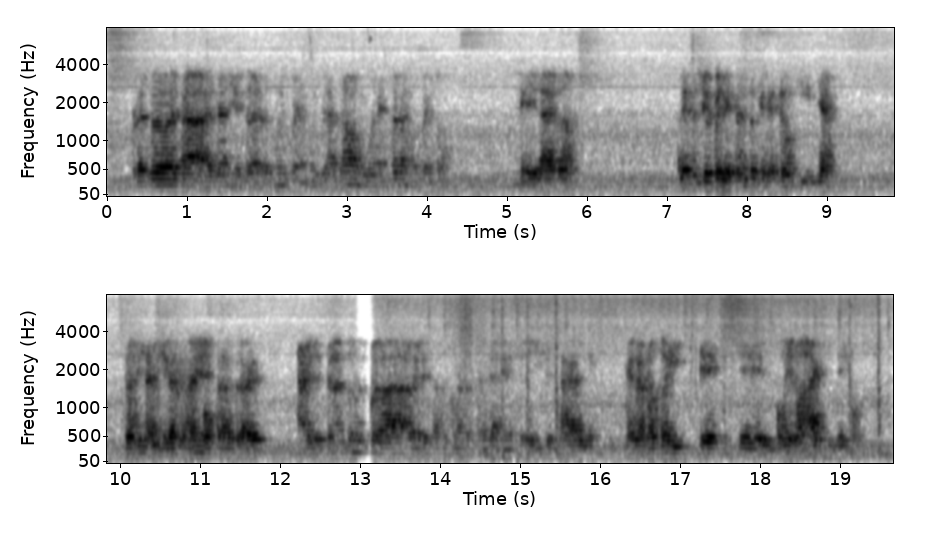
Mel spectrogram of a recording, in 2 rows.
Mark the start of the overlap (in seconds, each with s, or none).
10.1 s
